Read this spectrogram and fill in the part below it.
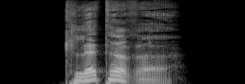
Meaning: inflection of klettern: 1. first-person singular present 2. first/third-person singular subjunctive I 3. singular imperative
- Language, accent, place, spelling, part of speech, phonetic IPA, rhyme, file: German, Germany, Berlin, klettere, verb, [ˈklɛtəʁə], -ɛtəʁə, De-klettere.ogg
